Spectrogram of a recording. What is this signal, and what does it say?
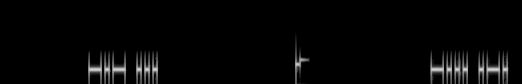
Morse code, heard as a keyed tone, about 30 wpm, 700 Hz. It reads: KS BR
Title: Top Two Letter Combinations in Words 30wpm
